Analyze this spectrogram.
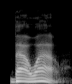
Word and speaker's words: Bow Wow: Drift well you've got bowwow well you got say it like you gotta say it like Snoop Dog Bow Wow B wow is bow B wow the inflection goes up on the Wow Bow Wow Bow Wow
